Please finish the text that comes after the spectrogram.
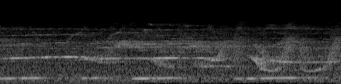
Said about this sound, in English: What's that noise? I asked. He smiled and said, Howler monkeys welcoming you to the jungle.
